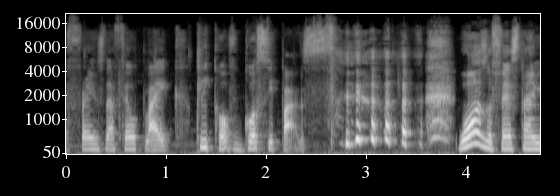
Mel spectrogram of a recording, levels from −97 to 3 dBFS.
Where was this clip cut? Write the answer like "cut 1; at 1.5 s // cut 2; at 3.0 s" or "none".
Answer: cut 1; at 1.1 s // cut 2; at 3.8 s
